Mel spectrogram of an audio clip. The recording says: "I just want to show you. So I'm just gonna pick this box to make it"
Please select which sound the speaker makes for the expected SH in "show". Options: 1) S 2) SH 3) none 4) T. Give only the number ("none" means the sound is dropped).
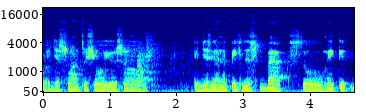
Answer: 2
